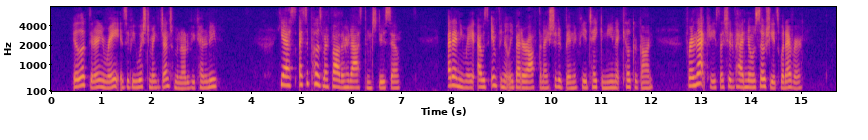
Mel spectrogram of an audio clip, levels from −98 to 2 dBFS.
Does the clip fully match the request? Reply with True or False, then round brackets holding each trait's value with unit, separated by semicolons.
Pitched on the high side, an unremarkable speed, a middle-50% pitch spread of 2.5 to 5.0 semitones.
False (225 Hz; 225 wpm; 2.8 semitones)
